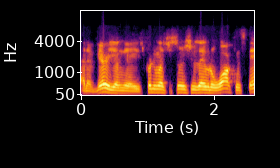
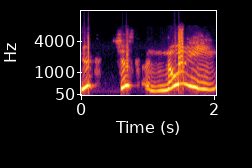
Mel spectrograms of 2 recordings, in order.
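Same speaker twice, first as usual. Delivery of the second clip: tearful crying voice, higher pitch. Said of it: "and she's crying".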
